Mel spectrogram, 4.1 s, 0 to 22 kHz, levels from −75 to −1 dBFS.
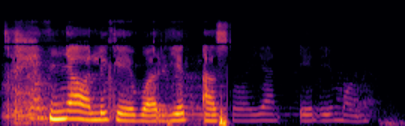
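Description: From the start, the speech sounds dull and granular. Nothing is present above 11.2 kHz. The remaining upper range flickers in and out, with a gurgling edge. This is heavy MP2 compression as the likely cause, and the damage fits a bitrate around 56 kbps. MPEG Layer II divides the spectrum into 32 sub-bands and shares out bits. At this starved rate, the top bands get none and drop out. The survivors are coarsely quantised.

At 2.26 s the level falls by about 22 dB and stays down to the end at 4.06 s. What remains is a faint trace of the speech. The likely cause is one channel inverted. With one stereo side in reversed polarity, the centred speech common to both channels cancels when summed to mono. Only the small difference between the channels survives.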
